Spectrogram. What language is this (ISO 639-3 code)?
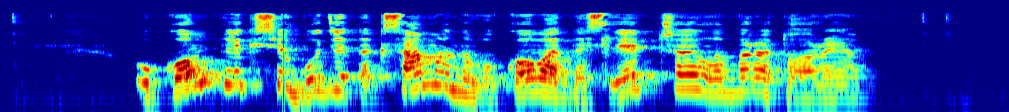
bel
